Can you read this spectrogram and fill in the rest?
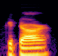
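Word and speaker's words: guitar: Rule number 6 में कह रहे हैं कि यू जो है ये साइलेंट है। यू is silent in the following words. दरअसल अल्फाज में यू साइलेंट है। गार्ड, बिस्किट, बिल्ड, गेस्ट, टंग, गिल्ट, गिटार, गैस।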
